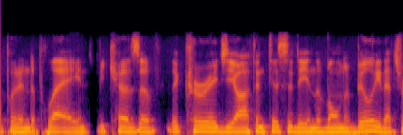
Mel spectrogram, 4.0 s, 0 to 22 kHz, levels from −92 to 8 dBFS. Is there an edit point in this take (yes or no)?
yes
